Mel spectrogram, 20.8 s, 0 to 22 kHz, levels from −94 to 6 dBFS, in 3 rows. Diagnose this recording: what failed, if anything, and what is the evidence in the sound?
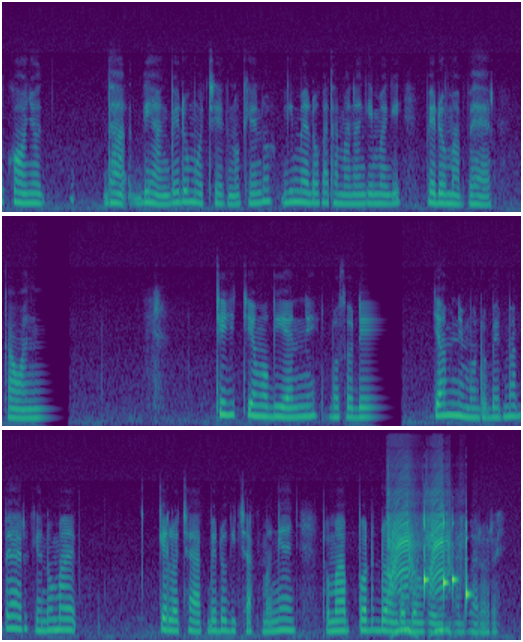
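Long network dropout at 7.37–7.83 s and 11.73–12.27 s: each time, the speech turns into a fading buzz, drops to near silence, then resumes with about 0.44 s and 0.52 s missing. Network packets likely stopped arriving, and the receiver's concealment stretched the last sound before giving up.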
